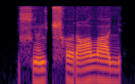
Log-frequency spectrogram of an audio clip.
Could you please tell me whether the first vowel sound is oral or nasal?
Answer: nasal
